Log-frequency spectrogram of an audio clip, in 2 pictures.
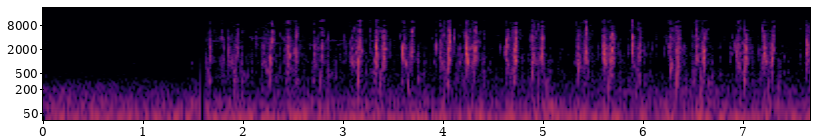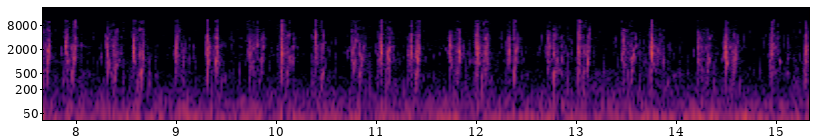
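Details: In the hot summer a dog laps water after a quiet start: a long run of crisp, splashy tongue strokes follows, evenly paced at roughly three per second and recorded up close.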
